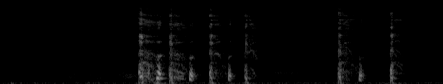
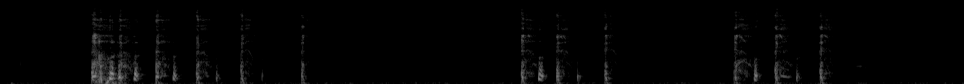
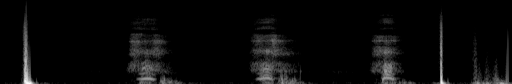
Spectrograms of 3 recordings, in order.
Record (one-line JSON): {"cough_length": "4.4 s", "cough_amplitude": 2523, "cough_signal_mean_std_ratio": 0.34, "three_cough_length": "9.6 s", "three_cough_amplitude": 2494, "three_cough_signal_mean_std_ratio": 0.31, "exhalation_length": "5.1 s", "exhalation_amplitude": 32768, "exhalation_signal_mean_std_ratio": 0.16, "survey_phase": "beta (2021-08-13 to 2022-03-07)", "age": "18-44", "gender": "Female", "wearing_mask": "No", "symptom_cough_any": true, "symptom_runny_or_blocked_nose": true, "symptom_shortness_of_breath": true, "symptom_sore_throat": true, "symptom_fatigue": true, "symptom_headache": true, "symptom_other": true, "smoker_status": "Never smoked", "respiratory_condition_asthma": true, "respiratory_condition_other": false, "recruitment_source": "Test and Trace", "submission_delay": "1 day", "covid_test_result": "Positive", "covid_test_method": "RT-qPCR", "covid_ct_value": 20.2, "covid_ct_gene": "N gene"}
